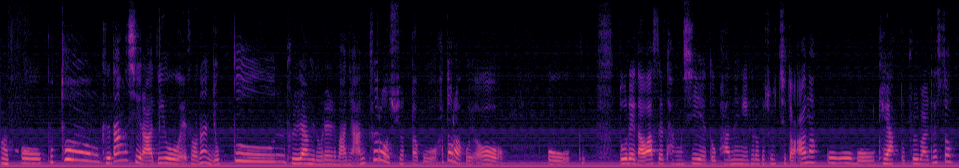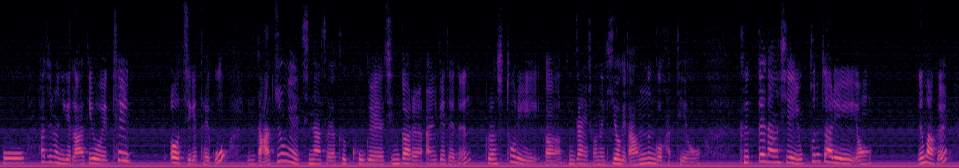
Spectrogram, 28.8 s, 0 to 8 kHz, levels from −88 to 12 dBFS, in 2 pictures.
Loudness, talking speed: -31 LUFS, 270 characters per minute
